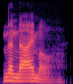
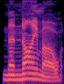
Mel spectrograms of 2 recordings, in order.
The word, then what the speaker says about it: Nanaimo: nanaimo nanaimo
